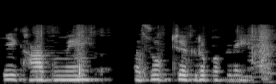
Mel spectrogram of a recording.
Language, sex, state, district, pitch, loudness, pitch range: Hindi, female, Chhattisgarh, Sarguja, 210 Hz, -21 LUFS, 205-220 Hz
